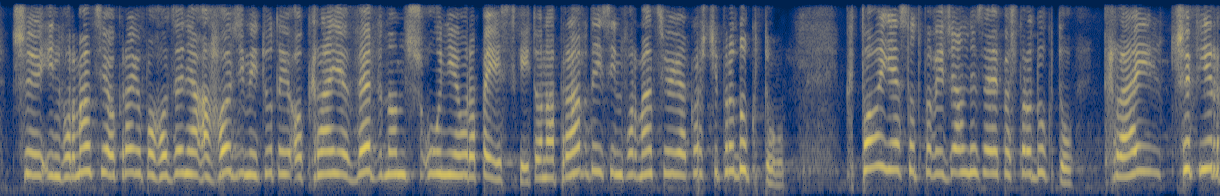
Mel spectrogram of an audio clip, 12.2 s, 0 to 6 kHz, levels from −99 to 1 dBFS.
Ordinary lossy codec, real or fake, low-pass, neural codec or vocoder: none; fake; 5.4 kHz; codec, 16 kHz, 4 kbps, X-Codec, HuBERT features, trained on general audio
